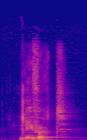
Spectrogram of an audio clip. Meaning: 1. a person who is kind or sweet; a sweetheart 2. dear, darling, honey
- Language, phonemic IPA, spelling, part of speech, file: Dutch, /ˈli.vərt/, lieverd, noun, Nl-lieverd.ogg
